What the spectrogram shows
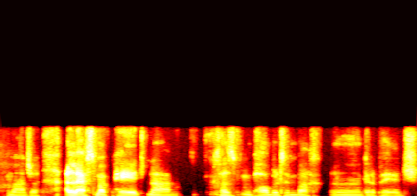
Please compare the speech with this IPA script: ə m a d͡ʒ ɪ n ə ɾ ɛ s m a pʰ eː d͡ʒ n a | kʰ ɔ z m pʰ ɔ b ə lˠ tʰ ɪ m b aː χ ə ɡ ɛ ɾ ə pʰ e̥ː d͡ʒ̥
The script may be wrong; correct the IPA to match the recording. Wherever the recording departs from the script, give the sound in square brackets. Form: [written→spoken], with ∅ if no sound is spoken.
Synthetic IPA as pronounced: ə m a d͡ʒ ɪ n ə [ɾ→l] ɛ s m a pʰ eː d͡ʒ n a | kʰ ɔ z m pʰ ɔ b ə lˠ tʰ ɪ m b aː χ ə ɡ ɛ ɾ ə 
